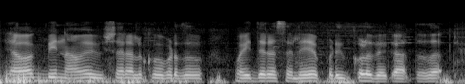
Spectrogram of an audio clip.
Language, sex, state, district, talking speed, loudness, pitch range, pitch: Kannada, male, Karnataka, Gulbarga, 75 wpm, -18 LUFS, 145-155 Hz, 145 Hz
